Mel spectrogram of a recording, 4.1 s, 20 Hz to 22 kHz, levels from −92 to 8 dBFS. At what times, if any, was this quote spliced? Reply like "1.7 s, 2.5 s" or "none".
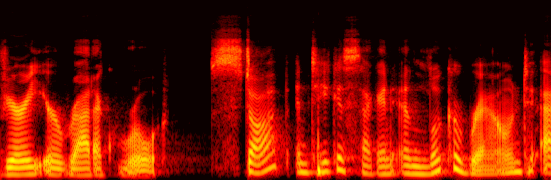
1.3 s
